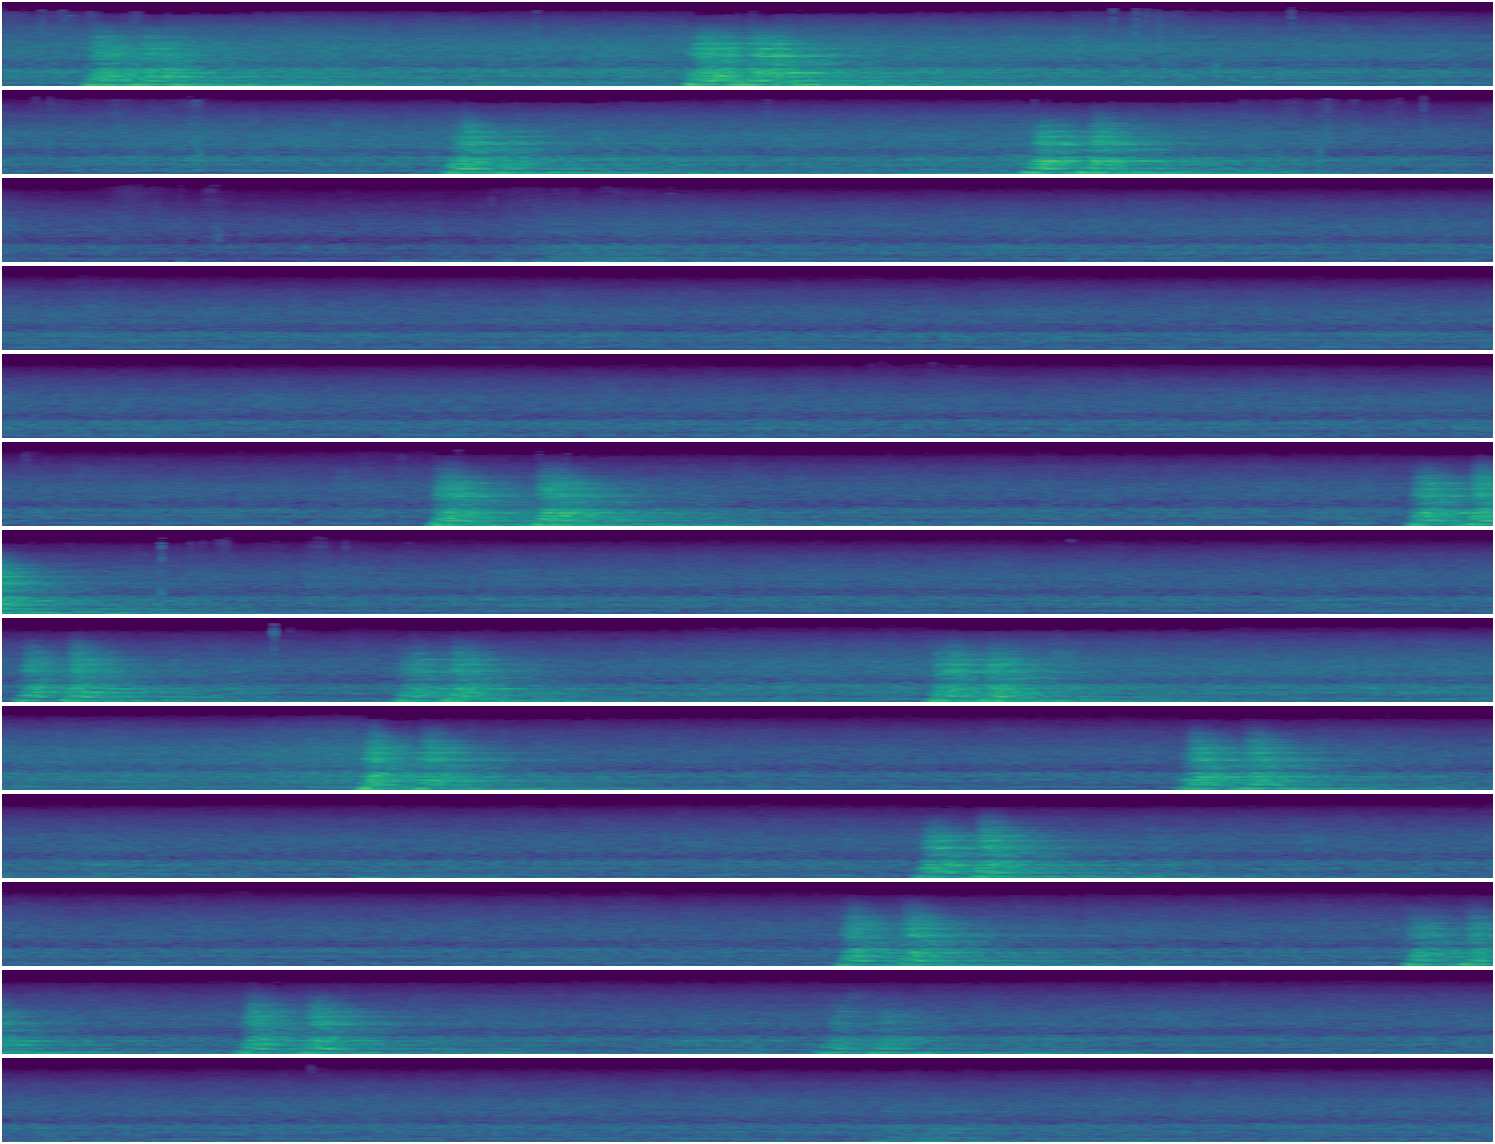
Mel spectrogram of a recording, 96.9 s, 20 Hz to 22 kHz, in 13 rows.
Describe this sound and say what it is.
sewer loud thumps cars passing over tippy manhole cover recorded from another manhole1 mono
tippy, cover, sewer, manhole, loud, cars, over, passing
